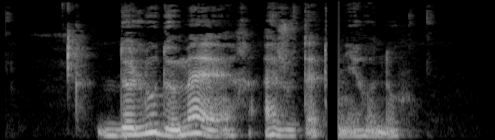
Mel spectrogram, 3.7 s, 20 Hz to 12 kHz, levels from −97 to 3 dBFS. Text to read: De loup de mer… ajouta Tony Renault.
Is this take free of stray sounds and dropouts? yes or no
no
